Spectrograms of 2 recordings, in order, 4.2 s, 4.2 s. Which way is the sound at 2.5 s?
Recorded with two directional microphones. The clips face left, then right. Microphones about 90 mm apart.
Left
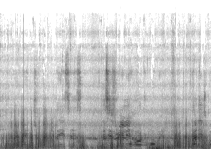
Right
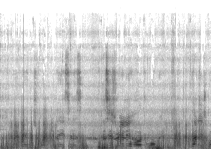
10° right (ahead or behind).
